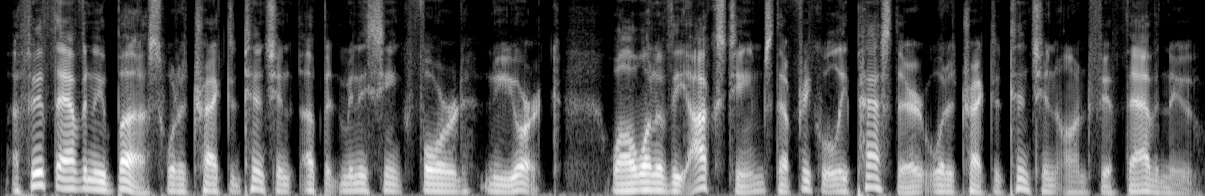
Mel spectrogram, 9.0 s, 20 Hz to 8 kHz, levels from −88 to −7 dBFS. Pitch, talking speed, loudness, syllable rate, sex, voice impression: 100 Hz, 190 wpm, -18 LUFS, 5.4 syllables/s, male, very masculine, very adult-like, very middle-aged, slightly tensed, slightly powerful, slightly dark, hard, slightly clear, fluent, cool, intellectual, slightly refreshing, calm, mature, friendly, reassuring, slightly unique, slightly elegant, wild, slightly sweet, slightly lively, kind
